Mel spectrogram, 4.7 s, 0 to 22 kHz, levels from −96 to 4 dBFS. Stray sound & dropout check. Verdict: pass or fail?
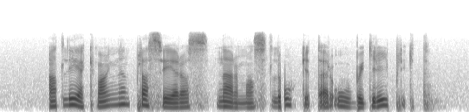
fail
